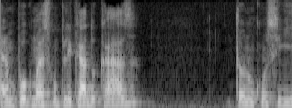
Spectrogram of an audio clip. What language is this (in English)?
Portuguese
